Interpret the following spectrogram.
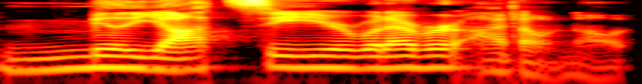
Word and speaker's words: Migliozzi: I heard on PGA Tour Radio, it was like you don't pronounce the G or the L. It's like Migliozzi or whatever.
